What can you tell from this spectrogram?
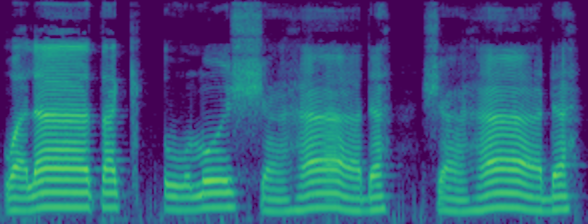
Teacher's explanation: Kalau ada alif sebelumnya ada tanda baca fathah, maka huruf yang memiliki tanda baca fathah ini dibaca panjang. Sehingganya ha kita baca panjang. Mad thobi'i panjang dua harakat.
